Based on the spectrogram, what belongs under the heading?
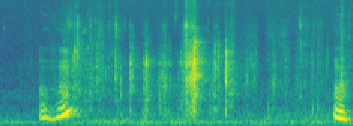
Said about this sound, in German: Sorry, ich trinke gerade Wasser.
